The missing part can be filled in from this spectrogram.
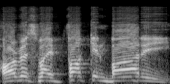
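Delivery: very loud, dragged-out, drawn-out bellow. Calling to teammates in a game while stuck: loud. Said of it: "You're so loud".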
